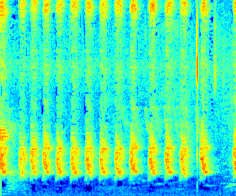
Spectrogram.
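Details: Captive sooty-headed bulbul in breeding condition, in nonstop ngebren chatter: a fast, regular series of rough, scratchy notes, then a brief click and short pause before the notes resume.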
